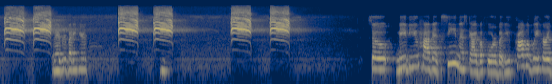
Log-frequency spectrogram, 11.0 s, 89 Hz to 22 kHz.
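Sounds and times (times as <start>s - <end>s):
blue jay harsh call: 0.0s - 6.4s.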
